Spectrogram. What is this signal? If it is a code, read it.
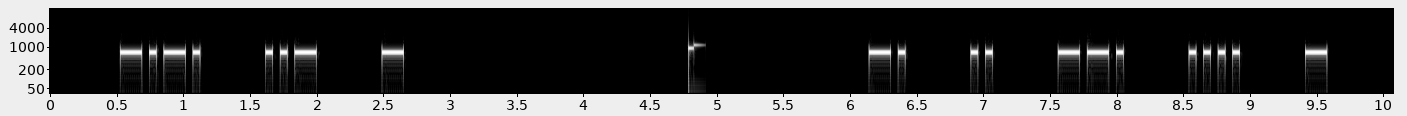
Morse code, heard as a keyed tone, about 22 wpm, spaced as for 12 wpm, 700 Hz. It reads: CUT NIGHT
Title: 3x Character Spacing - Top 500 Words - 22wpm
